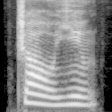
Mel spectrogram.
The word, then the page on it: 照应: zhào ying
